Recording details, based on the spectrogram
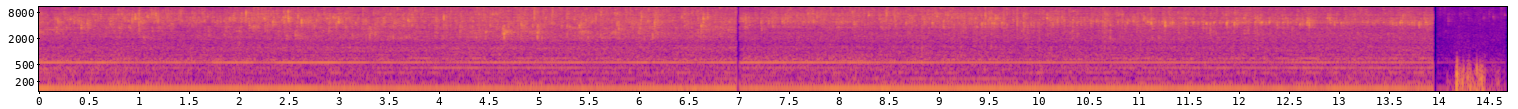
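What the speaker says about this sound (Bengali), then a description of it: "এখন এগুলো ভেজে নেব" Steady, loud frying hiss of eggplant slices in oil with a constant mechanical hum underneath, continuing unbroken for most of the stretch before cutting off near the end.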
